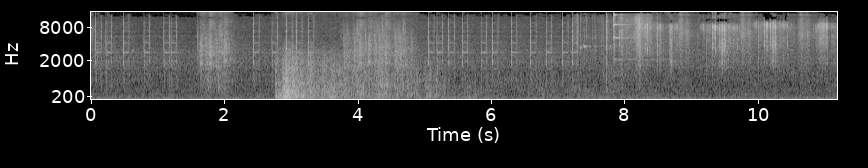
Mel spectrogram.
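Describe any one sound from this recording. A cash register drawer rattles as cash is taken out.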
